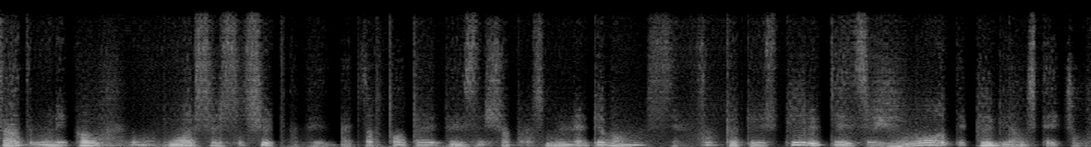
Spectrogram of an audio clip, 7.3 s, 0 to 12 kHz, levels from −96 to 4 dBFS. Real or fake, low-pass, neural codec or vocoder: fake; 10.8 kHz; codec, 44.1 kHz, 0.9 kbps, DAC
